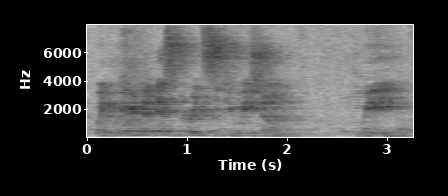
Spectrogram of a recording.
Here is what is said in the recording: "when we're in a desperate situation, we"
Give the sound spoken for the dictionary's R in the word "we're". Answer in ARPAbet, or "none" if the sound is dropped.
R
